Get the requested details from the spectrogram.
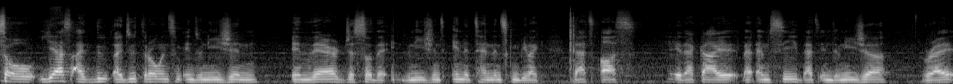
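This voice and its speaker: At a moderate pace, a man with a medium pitch and a dark, mellow tone speaks in a monotone, flat intonation. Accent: New York. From New York City. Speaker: MC and television personality. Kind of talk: casual chat.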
